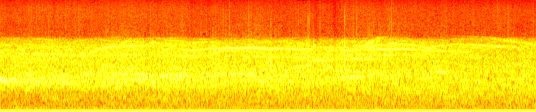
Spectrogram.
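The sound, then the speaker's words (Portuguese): A large stadium audience claps and cheers in reaction to a stage dance performance, a steady, dense roar of applause that holds at an even loudness for the full four seconds, with no voices standing out. “E você pode sentir a reação da plateia.”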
